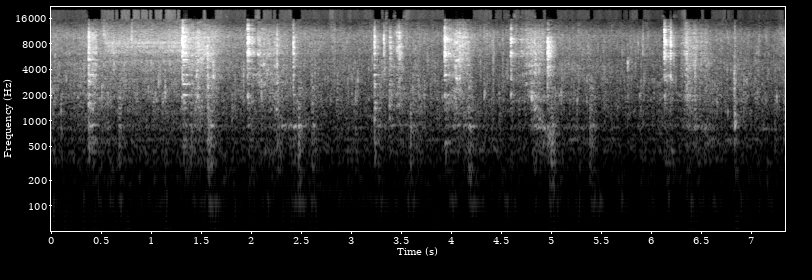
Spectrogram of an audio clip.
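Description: Jackfruit and potato curry stir-fried over a medium gas flame, a steady close sizzle with frequent spatula scrapes and stirring clatter against the pan, with no voices.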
